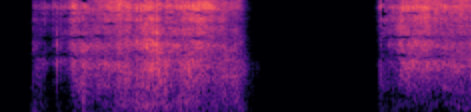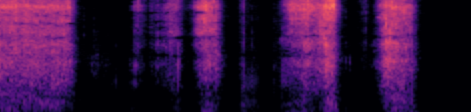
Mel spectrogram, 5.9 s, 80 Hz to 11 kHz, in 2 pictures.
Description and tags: Bedroom Ripping Paper Close Persp
A bedroom sound effect. Part of my '101 Sound FX Collection'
